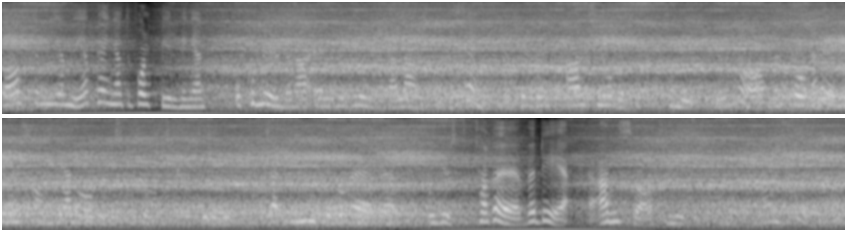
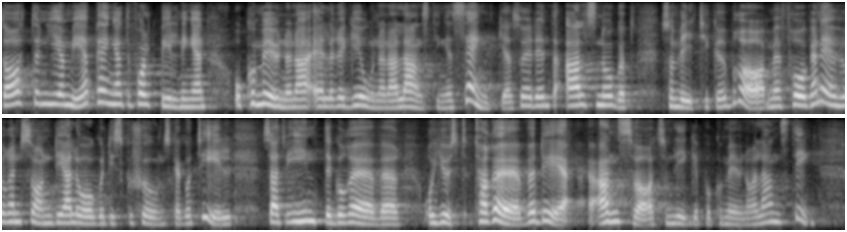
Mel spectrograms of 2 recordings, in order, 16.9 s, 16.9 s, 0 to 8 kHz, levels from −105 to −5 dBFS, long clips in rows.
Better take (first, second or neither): second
